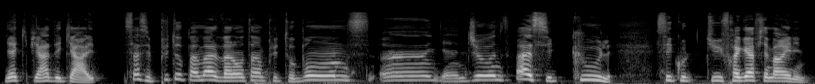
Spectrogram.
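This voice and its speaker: Brief: French male host of a live chat, playful, chatty, a touch higher voice. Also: normal speed. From France. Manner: lively, playful, laughs often. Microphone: live video call.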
